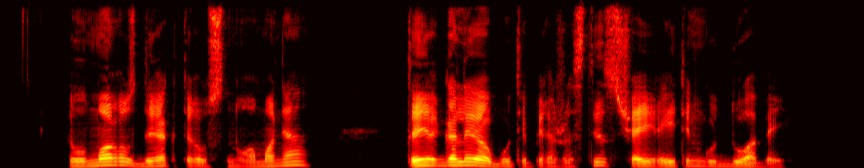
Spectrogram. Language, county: Lithuanian, Vilnius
